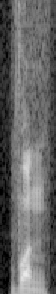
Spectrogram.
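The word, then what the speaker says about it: one: इसी तरीके से वन, साउंड किसका आया? वाह का साउंड आया है। तो वाह क्या है? डब्ल्यू।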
